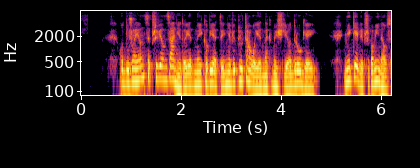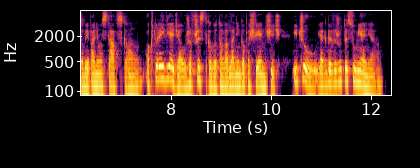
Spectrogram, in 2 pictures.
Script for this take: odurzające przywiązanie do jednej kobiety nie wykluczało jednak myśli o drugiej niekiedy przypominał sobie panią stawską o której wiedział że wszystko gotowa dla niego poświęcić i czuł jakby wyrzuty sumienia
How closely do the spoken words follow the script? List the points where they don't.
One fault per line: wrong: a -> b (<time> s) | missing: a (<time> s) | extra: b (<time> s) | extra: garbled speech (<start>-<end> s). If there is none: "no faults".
no faults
